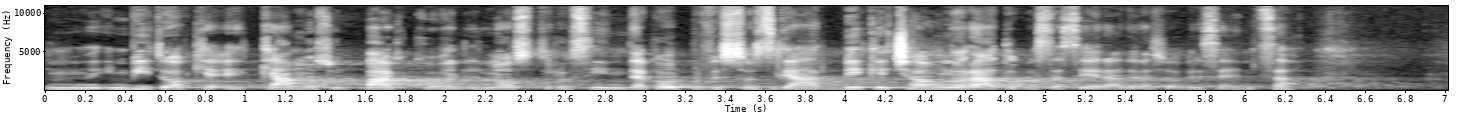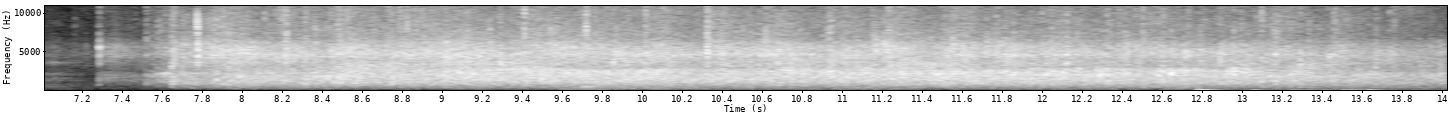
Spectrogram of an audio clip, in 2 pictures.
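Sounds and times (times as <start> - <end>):
speech: 0.0 - 6.6
crowd applauding: 7.3 - 14.0.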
